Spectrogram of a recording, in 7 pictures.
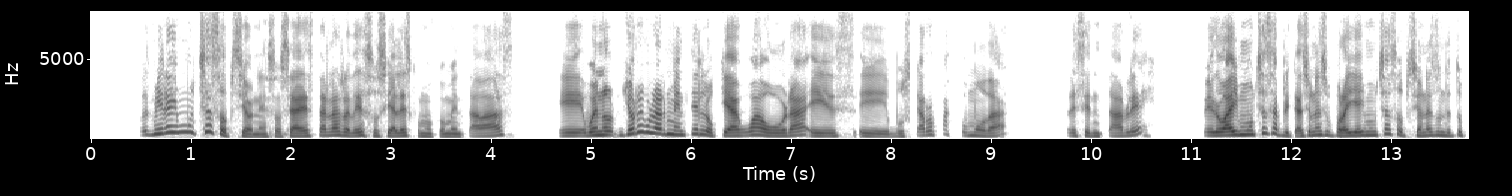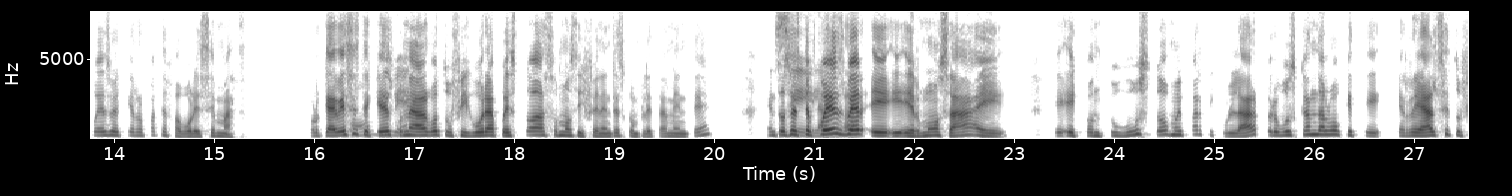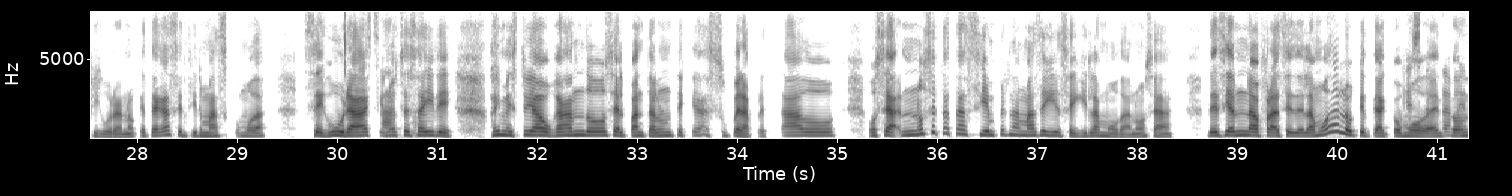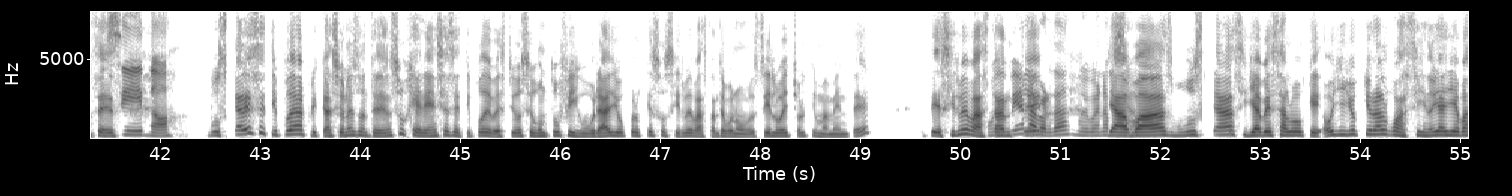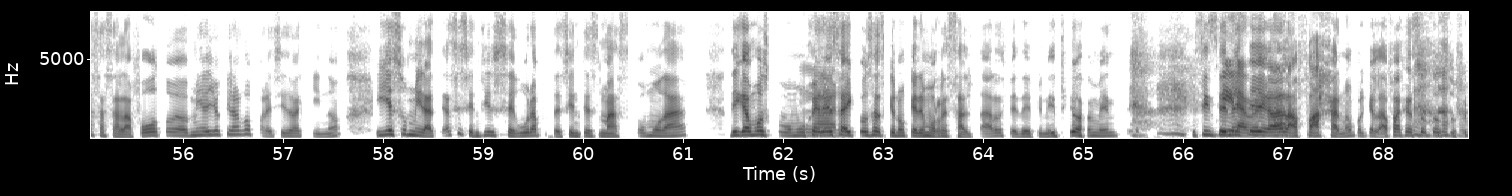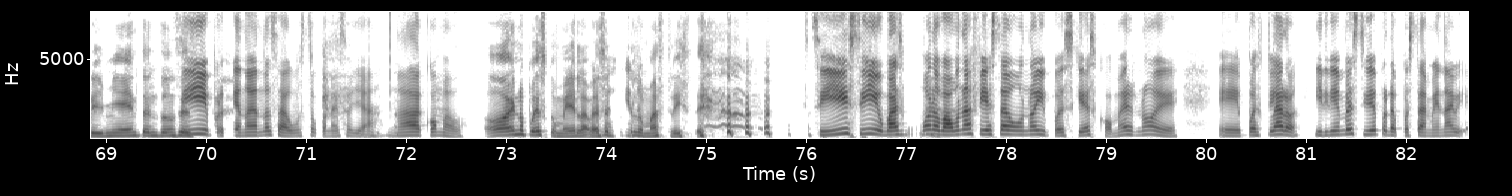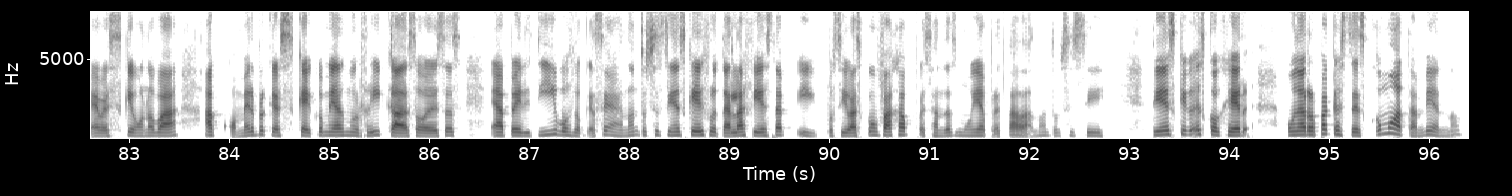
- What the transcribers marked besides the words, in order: chuckle; chuckle; chuckle; laugh
- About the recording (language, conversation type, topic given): Spanish, podcast, ¿Qué prendas te hacen sentir más seguro?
